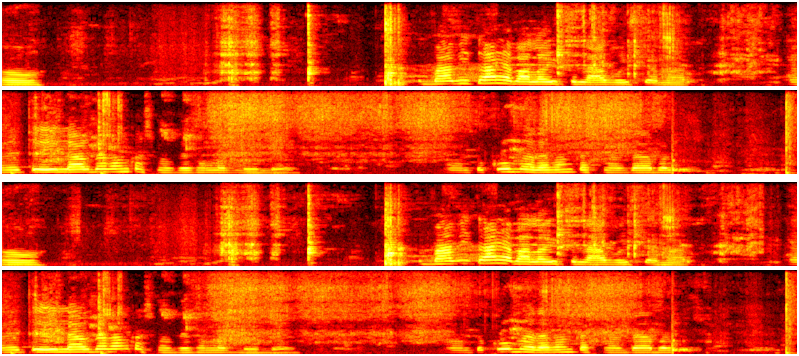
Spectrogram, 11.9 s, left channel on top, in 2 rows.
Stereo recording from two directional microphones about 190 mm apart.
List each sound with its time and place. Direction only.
0.0 s speech: 15° left (ahead or behind)
1.6 s a sound: 55° left (ahead or behind)
2.8 s speech: 70° left (ahead or behind)
4.4 s speech: 65° left (ahead or behind)
8.7 s a sound: 75° left (ahead or behind)
9.9 s speech: 70° left (ahead or behind)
